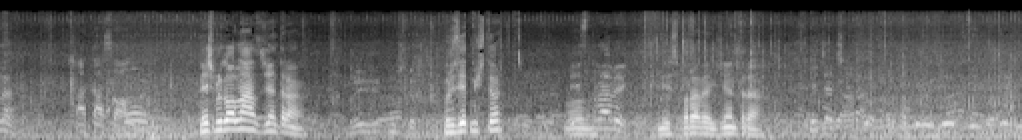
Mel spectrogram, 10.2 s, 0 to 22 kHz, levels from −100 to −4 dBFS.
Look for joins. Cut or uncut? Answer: uncut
